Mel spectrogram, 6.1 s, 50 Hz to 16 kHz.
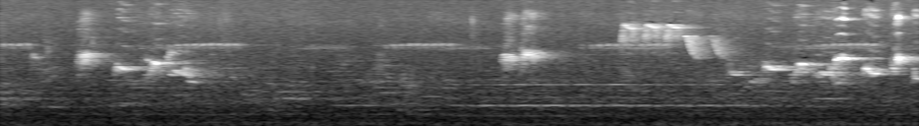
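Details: Red-whiskered bulbul song duel at a trap site, 13 March 2017, with a decoy bird; scattered chirpy phrases building into a dense warbling run at the end, over low insect hum.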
